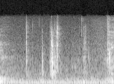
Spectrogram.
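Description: A few faint computer keyboard clicks, about six short taps scattered over a second or so, as keys are pressed to advance a presentation slide.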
